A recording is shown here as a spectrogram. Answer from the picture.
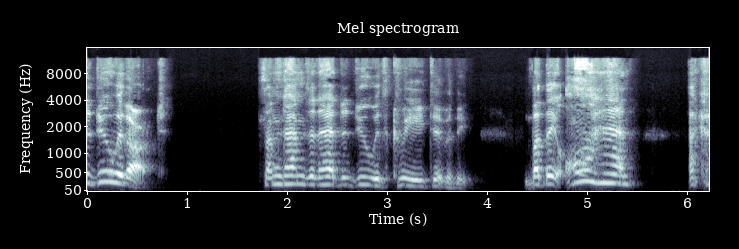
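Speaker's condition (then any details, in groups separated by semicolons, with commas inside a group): Cerebral palsy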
